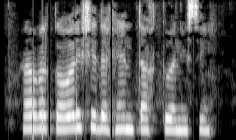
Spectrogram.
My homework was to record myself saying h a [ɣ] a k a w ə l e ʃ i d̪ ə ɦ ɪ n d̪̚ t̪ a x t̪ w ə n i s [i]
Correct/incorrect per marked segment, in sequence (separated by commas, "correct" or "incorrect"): correct, correct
